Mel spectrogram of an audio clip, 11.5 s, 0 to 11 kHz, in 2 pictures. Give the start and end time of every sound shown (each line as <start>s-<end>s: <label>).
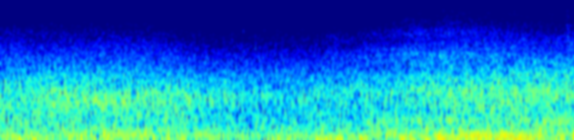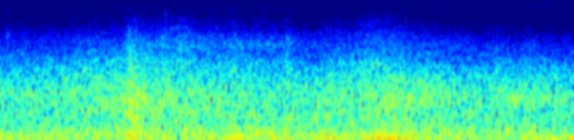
0.0s-11.5s: car
0.0s-11.5s: car wheels rolling
3.2s-6.4s: car engine accelerating
5.5s-10.4s: truck wheels rolling
5.5s-11.5s: truck
9.1s-10.3s: car engine accelerating
10.4s-11.5s: truck brakes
